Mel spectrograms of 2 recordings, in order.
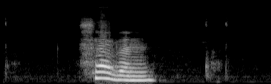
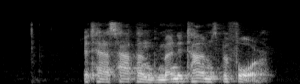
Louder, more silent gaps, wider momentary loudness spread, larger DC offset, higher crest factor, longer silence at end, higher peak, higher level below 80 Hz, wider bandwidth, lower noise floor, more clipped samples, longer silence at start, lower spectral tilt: first, -14 LUFS vs -17 LUFS; neither; first, 19 LU vs 9 LU; neither; about the same, 16 dB vs 16 dB; first, 1.15 s vs 0.3 s; about the same, -2 dBFS vs -2 dBFS; second, -66 dBFS vs -58 dBFS; first, 8.8 kHz vs 7.8 kHz; about the same, -61 dBFS vs -61 dBFS; neither; about the same, 0.8 s vs 0.85 s; about the same, -6.5 dB/octave vs -5.5 dB/octave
